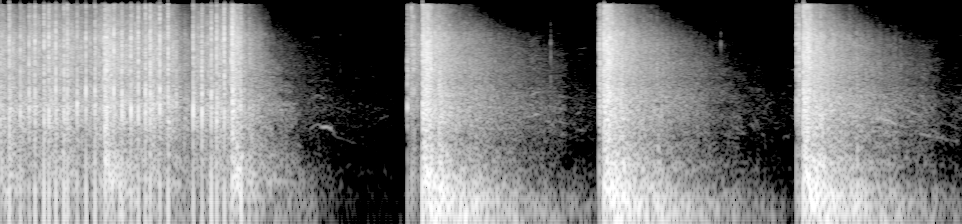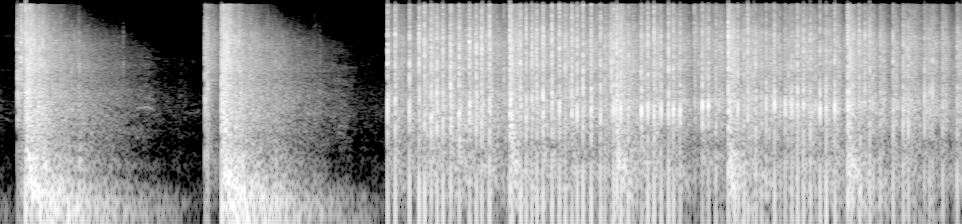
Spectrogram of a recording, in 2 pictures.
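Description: A street 'batteria' of firecrackers going off at ground level in rapid strings of bangs. A dense rattle at the start stops after a couple of seconds, then five loud bursts come about two seconds apart, each dying away. From about two-thirds of the way through there is an unbroken rattle of bangs.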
